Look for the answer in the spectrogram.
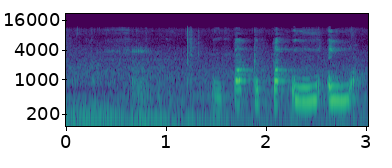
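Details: Two pet parrots, a grey parrot and an Amazon parrot, filmed 28 February 2023 at one year nine months old, playing on the floor while talking and scolding: quick squawky syllables, then two drawn-out nasal, wavering notes, with quiet human speech at the start.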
